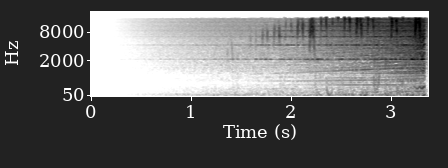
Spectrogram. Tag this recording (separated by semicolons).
impact; cymbal; hit; noise; sfx; white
